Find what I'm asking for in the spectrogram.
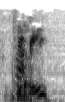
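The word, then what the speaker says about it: crappie: So, crappy, but it's spelled crappy. – Yeah, exactly. – P-P-I-E, yeah.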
